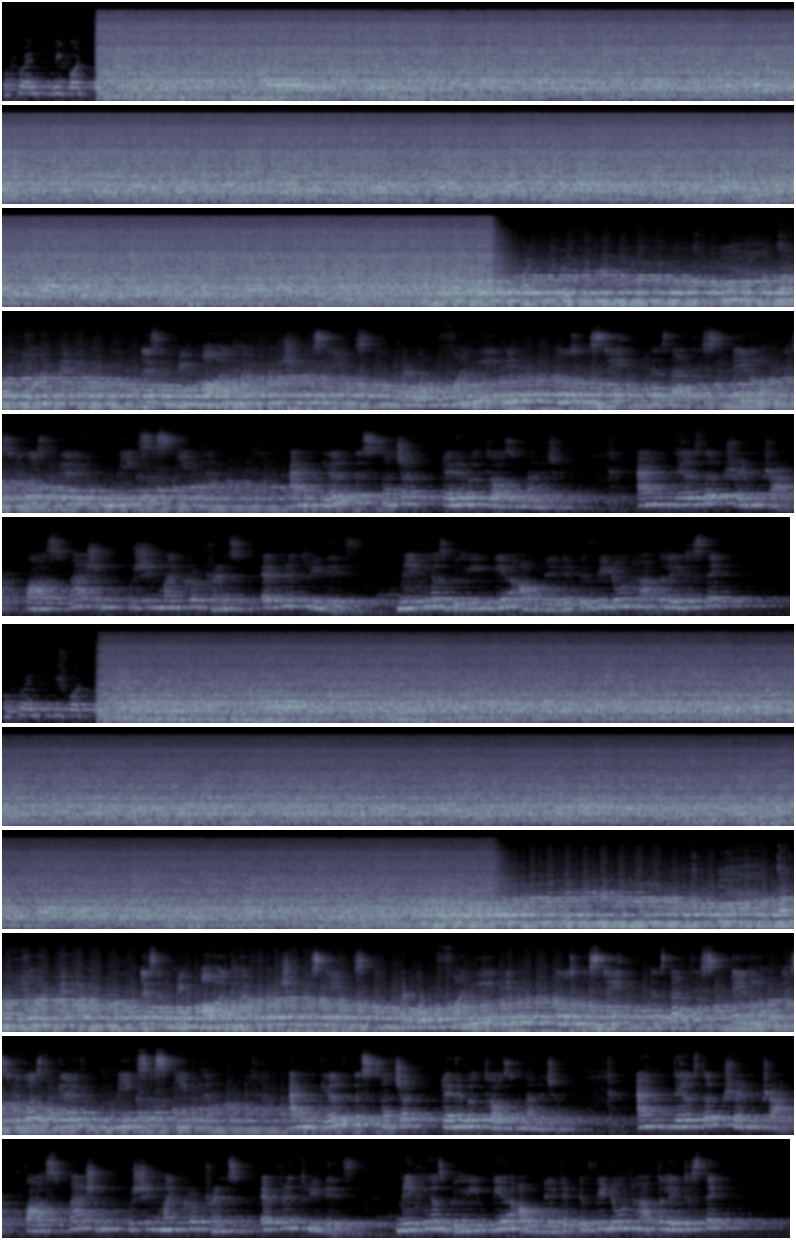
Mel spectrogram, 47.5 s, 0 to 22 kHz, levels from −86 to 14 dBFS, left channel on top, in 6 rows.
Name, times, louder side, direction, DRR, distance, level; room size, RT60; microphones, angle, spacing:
voice 1, 0.0-2.0 2.3-6.8 7.1-10.3 10.8-11.8 12.3-15.6 16.2-18.8 19.0-19.8 20.2-21.6, left 4 dB, 35° left, 10 dB, 0.4 m, -35 dB
sound 1, 0.9-20.8, left 3 dB, 65° left, 0.8 m, -25 dB
sound 2, 19.3-35.6, equal, 50° right, 1.0 m, -29 dB
voice 2, 23.0-24.8 25.1-27.4 27.7-29.0 29.3-30.0 30.2-33.9 34.5-37.3 38.0-39.5 39.8-43.0 43.5-46.7, right 1 dB, 75° right, 1 dB, 1.0 m, -33 dB
7.7 x 4.5 x 3.8 m, 2.1 s
head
